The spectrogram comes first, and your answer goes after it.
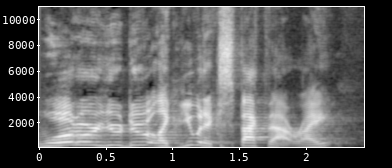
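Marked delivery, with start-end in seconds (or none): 0.0-0.9 very loud, booming, thunderous voice. Showing how God's voice might be expected to sound: booming thunderous voice. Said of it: "in this booming, thunderous".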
